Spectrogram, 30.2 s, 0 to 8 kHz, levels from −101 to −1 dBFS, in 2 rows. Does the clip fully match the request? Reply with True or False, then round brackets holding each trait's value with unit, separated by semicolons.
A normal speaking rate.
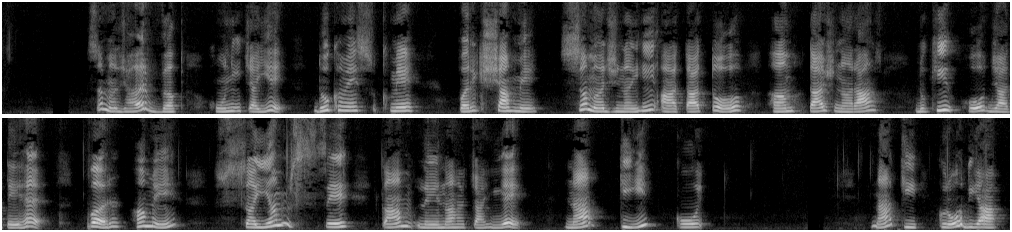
False (70 wpm)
